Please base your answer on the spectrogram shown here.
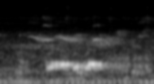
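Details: Zebra dove of the black cemani type, said to sing much with a unique tone: one short burst of rolling, staccato cooing in the middle, with faint thin whistles from other birds above.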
